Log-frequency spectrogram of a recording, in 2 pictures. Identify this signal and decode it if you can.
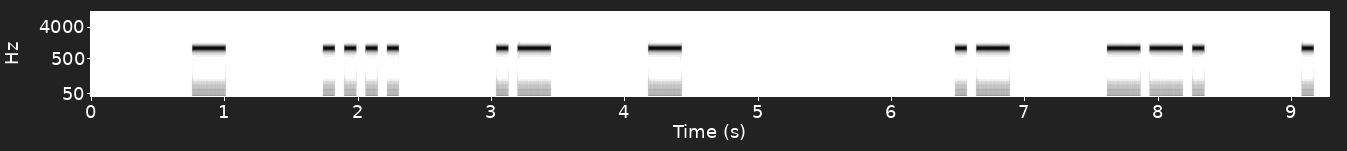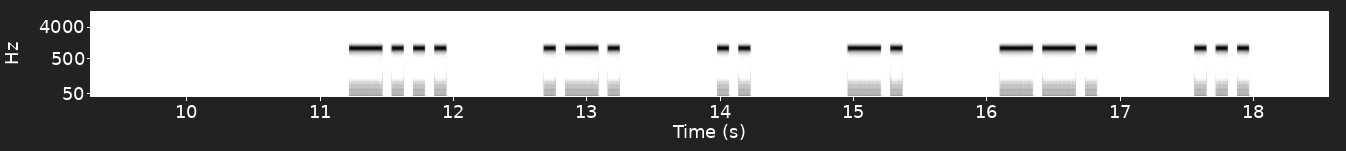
Morse code, heard as a keyed tone, about 15 wpm, spaced as for 8 wpm, 1000 Hz. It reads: THAT AGE BRINGS
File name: qotdfiles / 8wpm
